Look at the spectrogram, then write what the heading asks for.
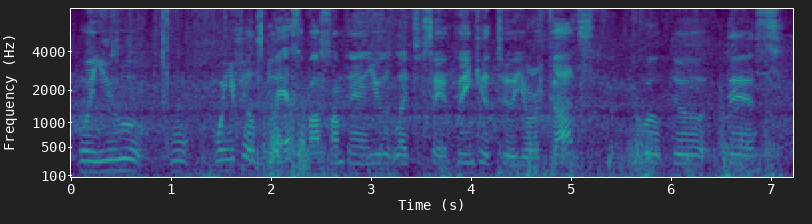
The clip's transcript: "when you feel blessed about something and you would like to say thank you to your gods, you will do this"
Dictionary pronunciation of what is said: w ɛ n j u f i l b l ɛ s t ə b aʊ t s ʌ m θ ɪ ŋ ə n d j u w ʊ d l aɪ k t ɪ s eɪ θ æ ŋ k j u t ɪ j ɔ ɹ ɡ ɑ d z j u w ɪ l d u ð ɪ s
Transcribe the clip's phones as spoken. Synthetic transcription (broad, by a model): w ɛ n j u f i l b l ɛ s t ə b aʊ t s ʌ m θ ɪ ŋ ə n j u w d l aɪ k t ɪ s eɪ θ æ ŋ k j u t ɪ j ɔ ɹ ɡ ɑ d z j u w ɪ l d u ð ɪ s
